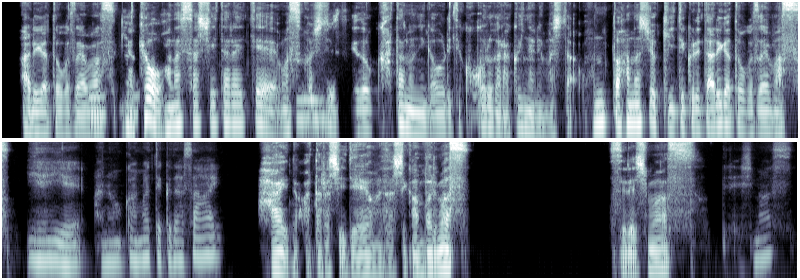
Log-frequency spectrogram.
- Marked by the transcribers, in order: unintelligible speech
- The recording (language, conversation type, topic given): Japanese, advice, 引っ越しで生じた別れの寂しさを、どう受け止めて整理すればいいですか？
